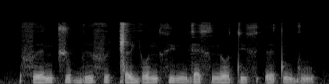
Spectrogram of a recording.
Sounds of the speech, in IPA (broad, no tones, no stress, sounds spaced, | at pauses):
f ɘ n t͡ʃ u b ɨ f ɨ ǁ ɘ j o n x y ŋ ɡ ɛ x n o t y x ʔ ɘ t ŋ ɡ u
